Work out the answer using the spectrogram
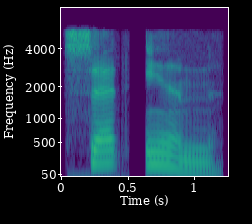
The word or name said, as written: set-in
